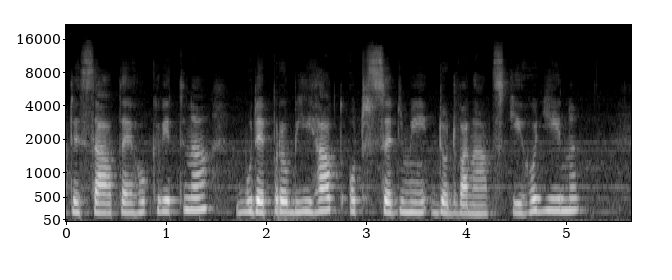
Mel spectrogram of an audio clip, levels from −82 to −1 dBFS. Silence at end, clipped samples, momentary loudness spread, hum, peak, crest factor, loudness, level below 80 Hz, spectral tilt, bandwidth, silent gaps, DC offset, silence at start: 0.5 s; under 0.1%; 10 LU; none; 0 dBFS; 20 dB; -21 LUFS; -58 dBFS; -6 dB/octave; 13.5 kHz; none; under 0.1%; 0 s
